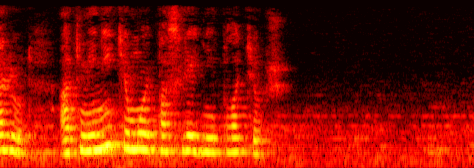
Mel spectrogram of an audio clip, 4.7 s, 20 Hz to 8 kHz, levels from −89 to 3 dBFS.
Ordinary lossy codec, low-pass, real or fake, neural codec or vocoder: MP3, 48 kbps; 7.2 kHz; real; none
